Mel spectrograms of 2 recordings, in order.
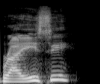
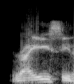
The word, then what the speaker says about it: Raisi: So, Raisi, how do you say his name again? – Raisi? – Raisi, thank you.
